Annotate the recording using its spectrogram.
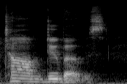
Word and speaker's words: Tom DuBos: Tom DuBos.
